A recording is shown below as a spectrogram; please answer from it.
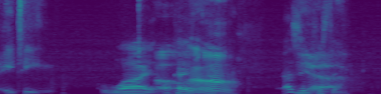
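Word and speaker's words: A'TIN: It's A apostrophe TIN, but you pronounce it 18.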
